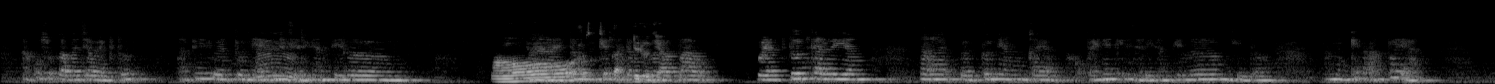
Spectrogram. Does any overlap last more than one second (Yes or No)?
Yes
